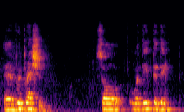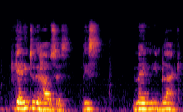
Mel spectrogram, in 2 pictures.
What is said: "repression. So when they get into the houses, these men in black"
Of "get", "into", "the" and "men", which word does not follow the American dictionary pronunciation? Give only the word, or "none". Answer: none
